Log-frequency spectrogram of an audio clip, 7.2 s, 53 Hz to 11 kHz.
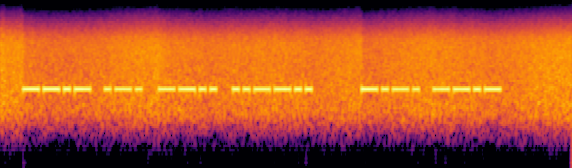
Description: Morse code, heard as a keyed tone, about 18 wpm, 650 Hz, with radio static. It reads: QRZ? CQ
